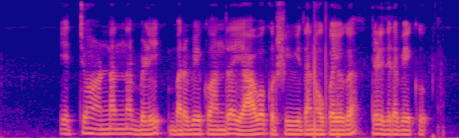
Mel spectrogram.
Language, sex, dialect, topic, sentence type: Kannada, male, Northeastern, agriculture, question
